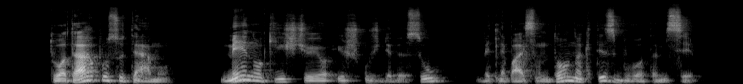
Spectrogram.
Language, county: Lithuanian, Vilnius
